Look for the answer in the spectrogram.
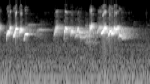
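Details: Competitive singing by caged red-whiskered bulbuls, one a wild-caught adult displaying a fanned tail. Three loud, lively phrases of chattering, liquid whistles follow one another closely, each ending in a downward slur.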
